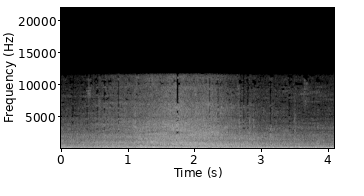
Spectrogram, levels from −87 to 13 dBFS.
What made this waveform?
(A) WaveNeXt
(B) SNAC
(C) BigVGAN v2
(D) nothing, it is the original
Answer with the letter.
D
